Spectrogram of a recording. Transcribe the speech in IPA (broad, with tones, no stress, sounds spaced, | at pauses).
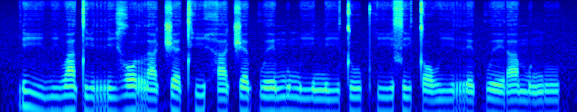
ɾ iː˦˨ β i˨ β a˦ t i˨ r i˨ ɣ ɔ˦ r a˨ t͡ʃ ɛ˦˨ tʰ i˦ h a˨ t͡ʃ ɛ˦ kʷ eː˦ m u˦ m iː˨ n iː˨ t uː˦ pʰ iː˦ s i˦ t ɔ˨ β iː˨ r e˨ kʷ eː˦˨ ɾ a˦ m ʊ˨ ŋ u˦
